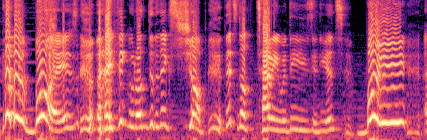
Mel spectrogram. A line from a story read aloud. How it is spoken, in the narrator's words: the presenter gets closer and says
